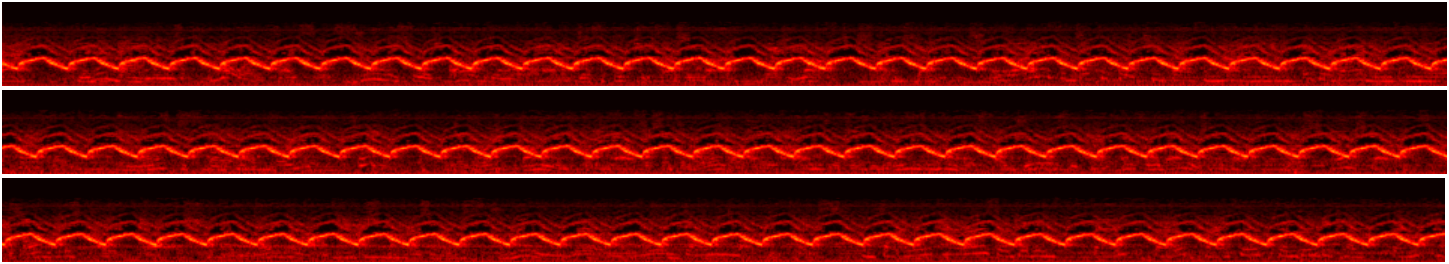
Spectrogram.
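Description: Police car siren in yelp mode, a fast rising-and-falling wail repeating several times a second, sounding without a break.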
